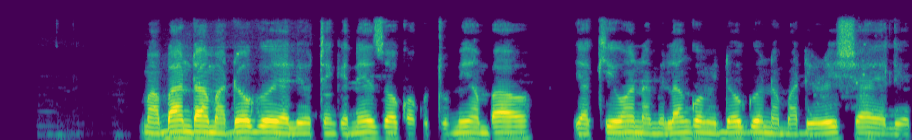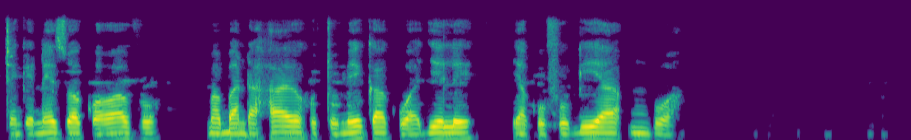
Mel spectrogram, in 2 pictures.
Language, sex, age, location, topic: Swahili, male, 25-35, Dar es Salaam, agriculture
